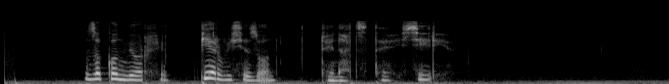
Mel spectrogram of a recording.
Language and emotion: Russian, positive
